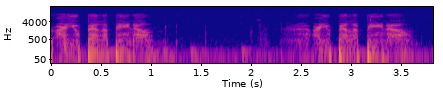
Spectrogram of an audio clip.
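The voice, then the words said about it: Whispered question. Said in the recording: “whispers ... Why the hell are you whispering?”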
